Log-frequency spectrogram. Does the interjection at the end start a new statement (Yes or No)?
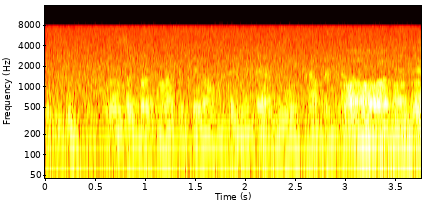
Yes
